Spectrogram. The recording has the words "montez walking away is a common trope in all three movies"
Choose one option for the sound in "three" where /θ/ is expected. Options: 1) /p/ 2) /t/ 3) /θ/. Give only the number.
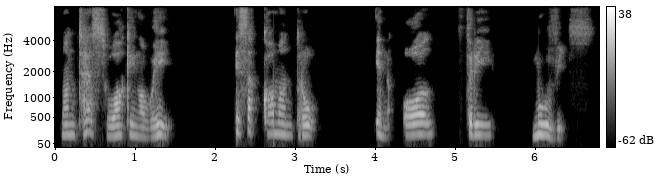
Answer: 3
